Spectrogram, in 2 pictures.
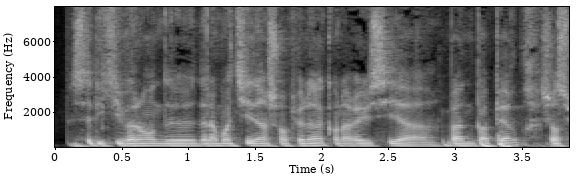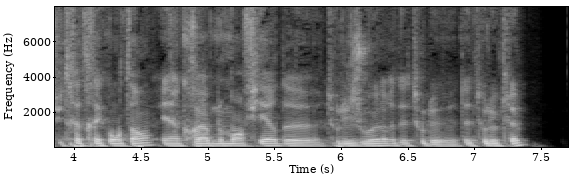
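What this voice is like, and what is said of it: Belgian accent. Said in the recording (French): “il est belge, d'où son accent”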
